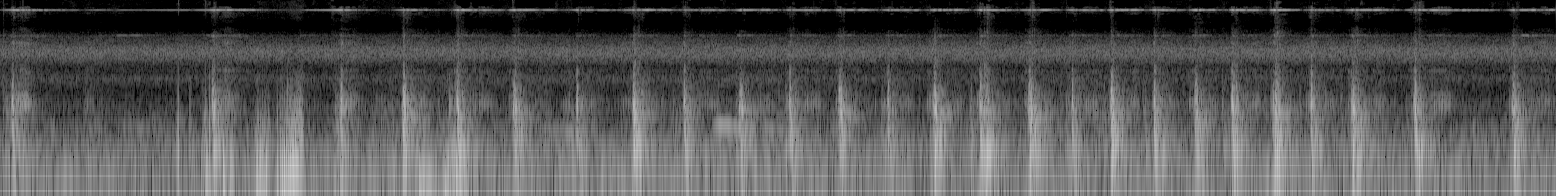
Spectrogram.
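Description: Sharp irregular pops, roughly two each second, over a faint motor hum with a thin high whine; source of the popping unknown.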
